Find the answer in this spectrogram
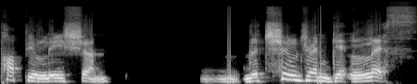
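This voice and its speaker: A woman speaks with a Jamaican accent at a very deep, low pitch. Her tone is dark and mellow. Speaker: live streamer, home care case manager. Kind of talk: casual live stream chat. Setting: live stream.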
